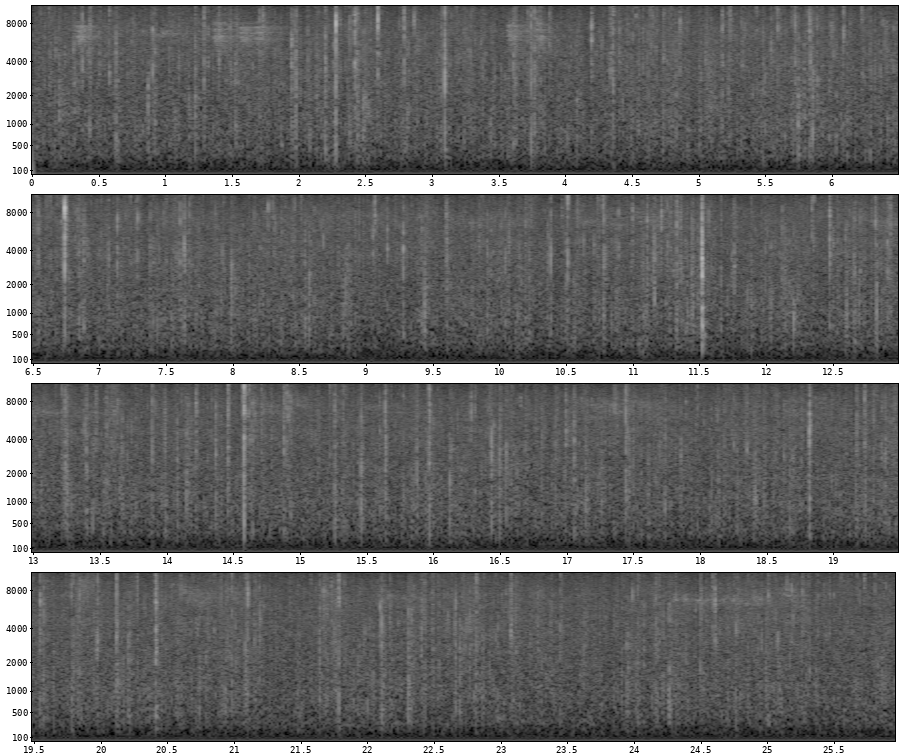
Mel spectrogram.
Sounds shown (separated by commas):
Chestnut-backed Chickadee call, rain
